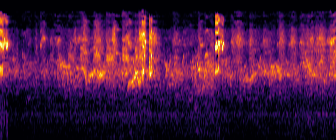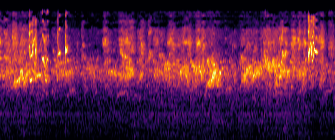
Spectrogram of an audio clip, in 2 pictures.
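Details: Budgerigars producing a constant high, buzzy warble, with louder surges of squeaky chatter every few seconds.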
